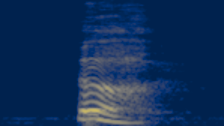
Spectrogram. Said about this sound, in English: Oh, I'm yawning.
